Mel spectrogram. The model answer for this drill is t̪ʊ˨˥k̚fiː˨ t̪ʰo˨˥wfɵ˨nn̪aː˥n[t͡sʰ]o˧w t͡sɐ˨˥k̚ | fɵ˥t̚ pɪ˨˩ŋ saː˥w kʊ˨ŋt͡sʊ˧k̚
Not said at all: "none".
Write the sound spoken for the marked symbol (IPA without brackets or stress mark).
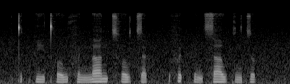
t͡sʰ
